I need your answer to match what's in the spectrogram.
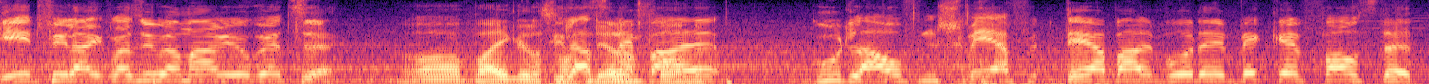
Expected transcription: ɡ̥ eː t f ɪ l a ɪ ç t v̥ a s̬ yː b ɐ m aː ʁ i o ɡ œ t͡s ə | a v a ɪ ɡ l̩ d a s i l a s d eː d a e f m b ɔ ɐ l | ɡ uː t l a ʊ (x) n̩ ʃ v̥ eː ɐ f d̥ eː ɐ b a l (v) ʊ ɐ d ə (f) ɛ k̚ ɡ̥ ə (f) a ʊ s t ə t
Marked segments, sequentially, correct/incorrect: incorrect: f, correct, incorrect: v, correct

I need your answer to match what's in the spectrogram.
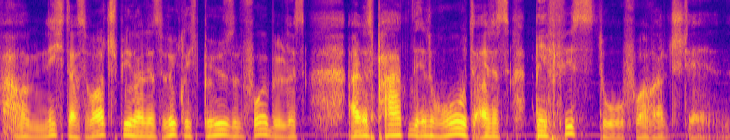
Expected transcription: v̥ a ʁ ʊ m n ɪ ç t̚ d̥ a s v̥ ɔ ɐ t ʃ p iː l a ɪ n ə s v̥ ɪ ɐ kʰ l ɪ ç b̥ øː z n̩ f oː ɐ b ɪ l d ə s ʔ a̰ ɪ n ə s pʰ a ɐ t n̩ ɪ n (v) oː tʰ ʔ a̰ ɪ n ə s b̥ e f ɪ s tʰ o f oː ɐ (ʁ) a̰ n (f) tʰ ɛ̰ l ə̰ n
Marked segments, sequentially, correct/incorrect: incorrect: ʁ, correct, incorrect: ʃ

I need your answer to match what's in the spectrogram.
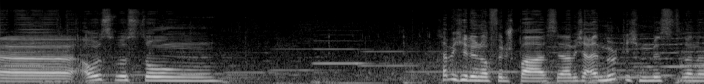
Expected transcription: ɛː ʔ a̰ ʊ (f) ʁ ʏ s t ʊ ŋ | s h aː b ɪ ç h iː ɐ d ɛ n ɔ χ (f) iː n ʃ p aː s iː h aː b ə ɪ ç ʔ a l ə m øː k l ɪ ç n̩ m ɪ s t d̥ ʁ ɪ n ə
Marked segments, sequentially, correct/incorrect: incorrect: s, correct

